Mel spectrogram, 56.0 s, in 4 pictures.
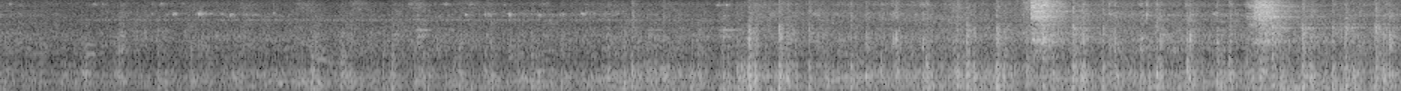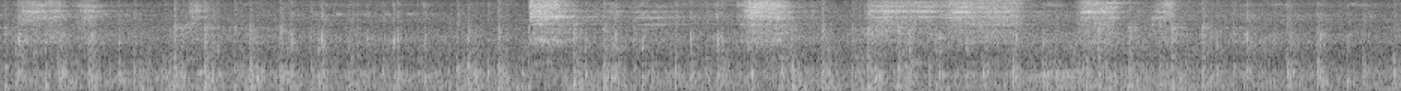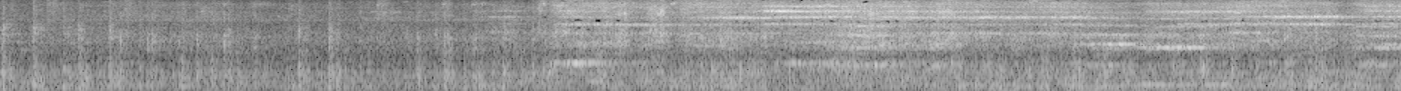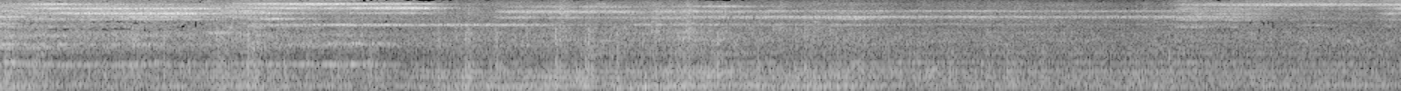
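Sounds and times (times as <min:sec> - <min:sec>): train wheels rumbling on rails: 0:00.0 - 0:56.0
high wheel squeal: 0:33.4 - 0:56.0.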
